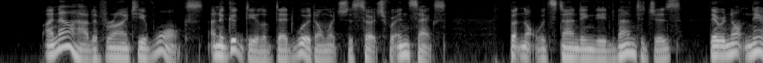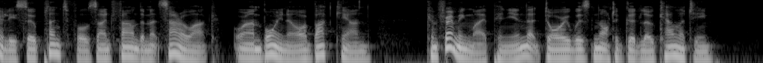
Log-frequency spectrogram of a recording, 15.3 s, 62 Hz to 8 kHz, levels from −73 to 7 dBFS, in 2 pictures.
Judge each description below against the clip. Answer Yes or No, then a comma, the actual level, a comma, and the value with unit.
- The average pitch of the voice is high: No, very low, 90 Hz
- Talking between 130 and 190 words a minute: No, average, 200 wpm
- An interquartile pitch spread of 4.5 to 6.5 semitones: Yes, wide, 5.6 semitones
